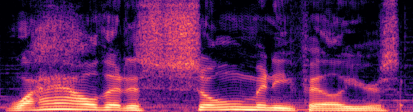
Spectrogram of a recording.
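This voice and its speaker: A man's voice: fairly high pitch, a little slow, darkish tone, soft background music. A man chatting casually as a player in a tabletop role-playing game, improvising his character's story.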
